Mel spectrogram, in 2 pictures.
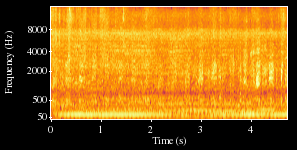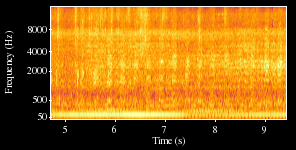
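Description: Dry leaves crunch under a dog's paws.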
